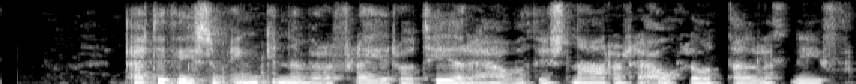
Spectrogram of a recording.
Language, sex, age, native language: Icelandic, female, 18-19, Icelandic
